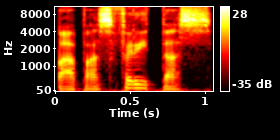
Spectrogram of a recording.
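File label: french fries, Spanish, male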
